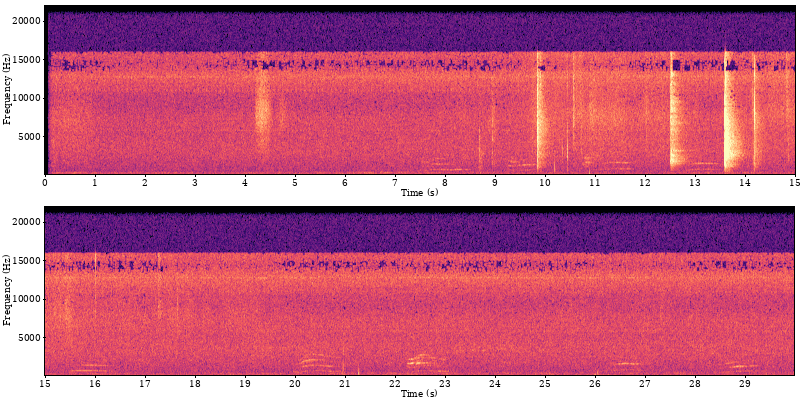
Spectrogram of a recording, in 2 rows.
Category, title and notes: Soundscapes > Nature
Whining Ru 07/09/2022
animal, cat, cat-sound, field-recording, kitten, kitty, pet, purr, purring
